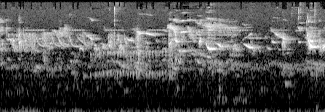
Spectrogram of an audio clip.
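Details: Several birds singing outdoors, a jumble of high twittering and chirping phrases overlapping throughout, with faint background noise.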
